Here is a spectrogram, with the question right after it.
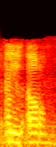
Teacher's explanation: أن الضاد حقها أو من صفاتها الاستطالة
